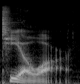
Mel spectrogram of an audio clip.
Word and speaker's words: Thor: Like if it's spelled Thor, it's supposed to be pronounced Tor, and if it's spelled Tor, it's supposed to be pronounced Thor.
